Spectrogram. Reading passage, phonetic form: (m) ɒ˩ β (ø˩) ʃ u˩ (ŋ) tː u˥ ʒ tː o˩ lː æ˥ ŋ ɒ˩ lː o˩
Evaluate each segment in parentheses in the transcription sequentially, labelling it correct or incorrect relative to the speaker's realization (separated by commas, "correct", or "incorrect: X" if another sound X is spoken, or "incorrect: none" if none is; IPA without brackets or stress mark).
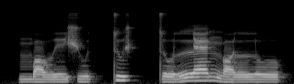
correct, incorrect: e˩, incorrect: none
